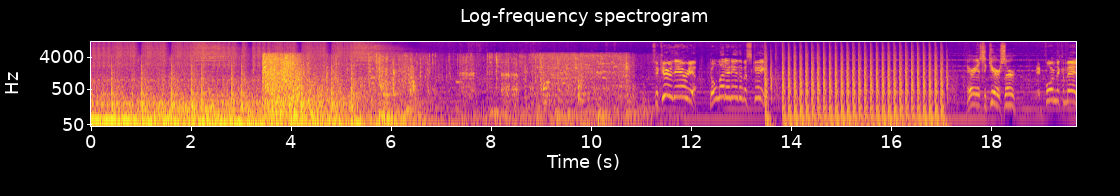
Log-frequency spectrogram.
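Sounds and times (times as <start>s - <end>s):
harsh blast: 0.0s - 5.9s
heavy low rumbling and booms: 0.0s - 10.1s
speech: 12.5s - 13.8s, 17.6s - 19.6s
rapid bursts of gunfire: 13.8s - 17.1s.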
